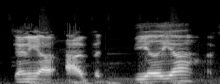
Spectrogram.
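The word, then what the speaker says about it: Deni Avdija: So I have Denny Avdija, that's how you say his name, and Rui Hachimura are going to get a lot of minutes off the bench, I believe.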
